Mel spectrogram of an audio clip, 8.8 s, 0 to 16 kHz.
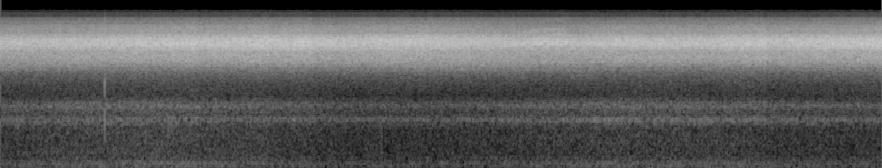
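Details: Periodical cicadas of a 13-year brood, thousands flying around a back yard, fill the air with a relentless high-pitched sizzling whine and a softer lower drone, with one brief click near the start.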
